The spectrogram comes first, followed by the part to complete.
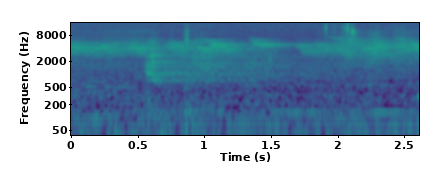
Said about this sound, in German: Ziemlich geil, wie die Vögel gerade richtig abspatzen da hinten. ich habe mich auch gefragt, äh, äh, hm, war das jetzt auf der Aufnahme oder, oder das kann doch gar nicht sein, das haben wir doch gar nicht mit, mit Vögeln aufgenommen.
